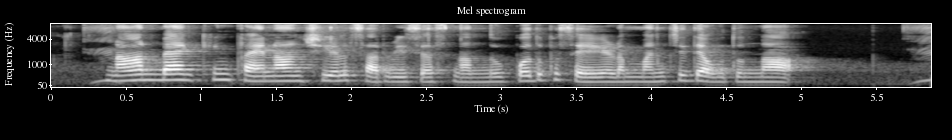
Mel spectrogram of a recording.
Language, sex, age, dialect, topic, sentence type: Telugu, male, 56-60, Southern, banking, question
